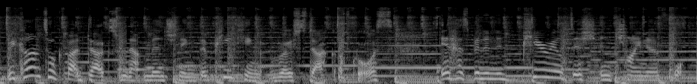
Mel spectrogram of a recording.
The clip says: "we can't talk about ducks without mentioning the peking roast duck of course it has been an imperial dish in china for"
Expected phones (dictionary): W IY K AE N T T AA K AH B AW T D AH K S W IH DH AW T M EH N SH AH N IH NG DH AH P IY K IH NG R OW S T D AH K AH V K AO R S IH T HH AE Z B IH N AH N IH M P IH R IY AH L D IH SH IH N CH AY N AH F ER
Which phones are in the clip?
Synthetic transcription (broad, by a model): W IY K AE N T T AA K AH B AW T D AH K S W IH DH AW T M EH N SH AH N IH NG DH AH P IY K IH NG R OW S D AH K AH V K AO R S IH T HH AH Z B IH N AH N IH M P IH R IY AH L D IH SH IH N CH AY N AH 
